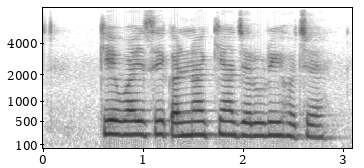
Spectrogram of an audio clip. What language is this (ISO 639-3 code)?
mag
